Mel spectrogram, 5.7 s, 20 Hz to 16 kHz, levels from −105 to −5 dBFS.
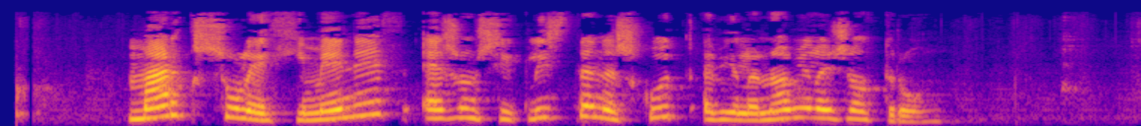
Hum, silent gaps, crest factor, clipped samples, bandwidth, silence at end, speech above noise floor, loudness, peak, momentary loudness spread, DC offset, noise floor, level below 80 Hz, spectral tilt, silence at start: none; none; 22 dB; under 0.1%; 11.5 kHz; 1 s; 42 dB; -22 LUFS; -2 dBFS; 13 LU; under 0.1%; -64 dBFS; -78 dBFS; -3.5 dB/octave; 0.1 s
